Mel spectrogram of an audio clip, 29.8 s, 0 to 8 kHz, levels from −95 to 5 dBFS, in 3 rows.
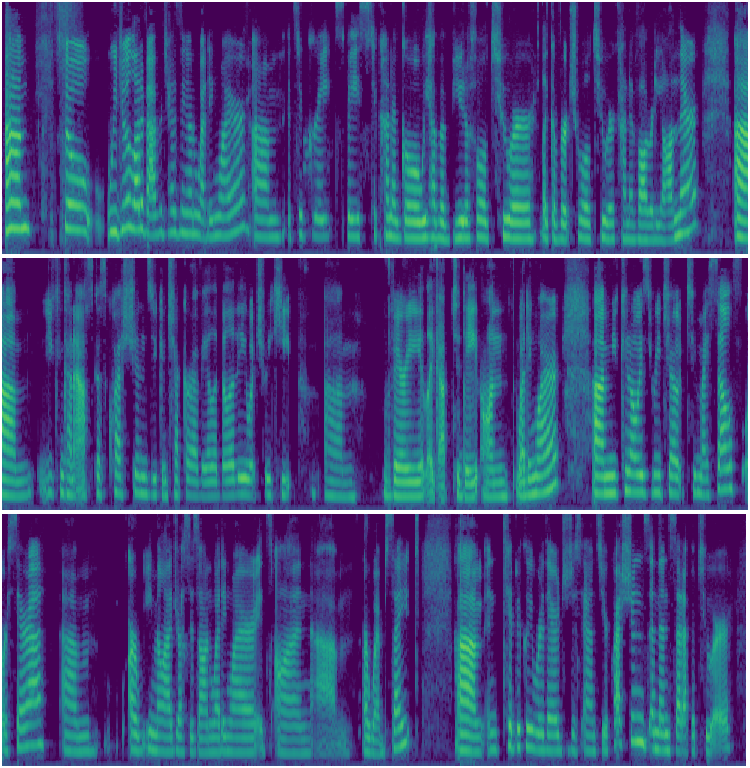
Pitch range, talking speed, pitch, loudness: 185-225 Hz, 190 wpm, 200 Hz, -26 LUFS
